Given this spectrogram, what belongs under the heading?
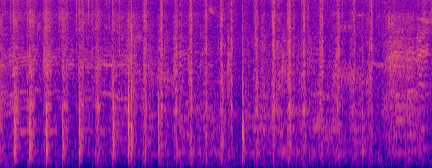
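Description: Knife finely chopping garlic on a cutting board for a fresh tomato sauce, giving a quick run of rhythmic tapping strokes that begin crisp and close and grow softer and denser toward the end.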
